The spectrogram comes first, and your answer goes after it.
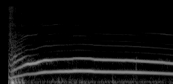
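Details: A cat giving a single long meow that rises at the start and then holds steady, trailing off slightly at the end, in a quiet setting.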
